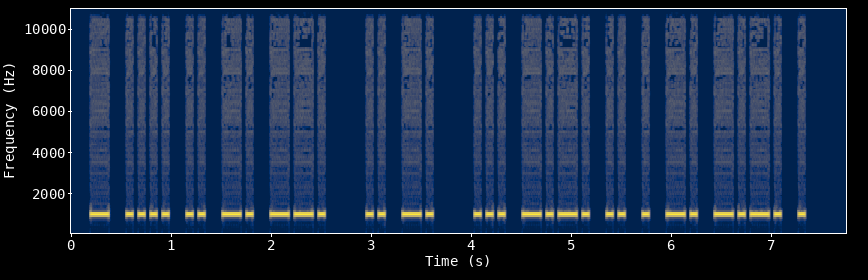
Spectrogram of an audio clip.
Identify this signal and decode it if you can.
Morse code, heard as a keyed tone, about 20 wpm, 1000 Hz. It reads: THING IN SCIENCE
